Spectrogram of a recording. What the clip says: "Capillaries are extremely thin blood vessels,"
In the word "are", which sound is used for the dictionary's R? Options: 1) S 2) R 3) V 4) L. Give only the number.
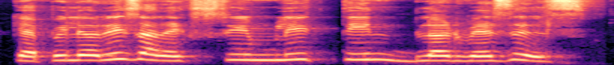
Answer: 2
